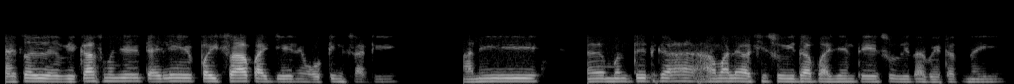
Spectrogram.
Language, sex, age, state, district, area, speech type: Marathi, male, 30-45, Maharashtra, Nagpur, rural, conversation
